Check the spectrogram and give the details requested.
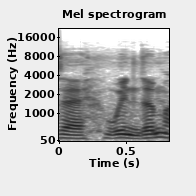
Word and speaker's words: Wymondham: This is Wymondham, I think that's the pronunciation.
